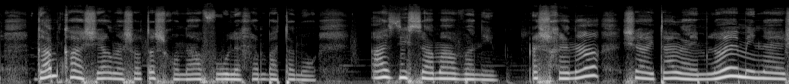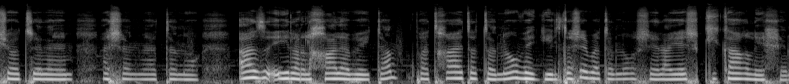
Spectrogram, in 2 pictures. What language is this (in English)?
Hebrew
